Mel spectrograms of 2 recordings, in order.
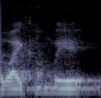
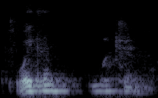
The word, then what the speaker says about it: Wycombe: I'm neither Wycombe. What is it? Wycombe? Wickham.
